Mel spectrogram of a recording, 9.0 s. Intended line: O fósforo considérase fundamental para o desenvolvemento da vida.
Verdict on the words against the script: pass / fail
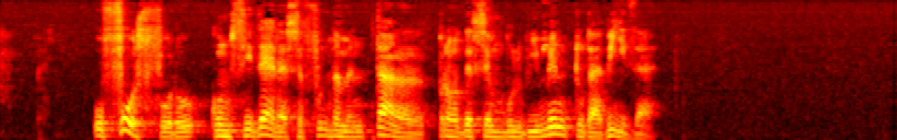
pass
